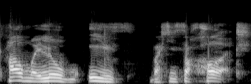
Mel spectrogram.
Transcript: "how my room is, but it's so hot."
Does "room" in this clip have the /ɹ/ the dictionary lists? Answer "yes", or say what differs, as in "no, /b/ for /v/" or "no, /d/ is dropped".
no, /l/ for /ɹ/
